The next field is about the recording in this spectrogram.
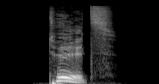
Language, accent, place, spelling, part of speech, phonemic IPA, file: German, Germany, Berlin, Tülls, noun, /tʏls/, De-Tülls.ogg
- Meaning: genitive singular of Tüll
